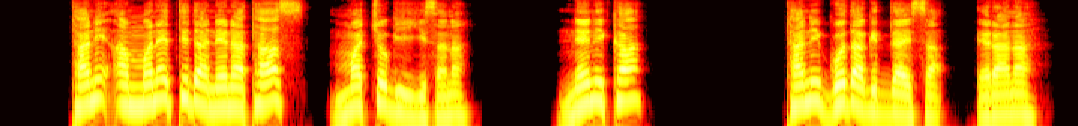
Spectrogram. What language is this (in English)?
Gamo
